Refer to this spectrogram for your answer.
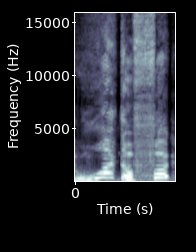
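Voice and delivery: drawn-out high incredulous squeal; disbelief. Retold or imitated. Retelling his reaction to the deportations, a slow high squeal of disbelief. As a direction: stretch it out in pure disbelief.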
